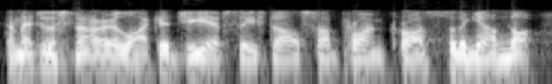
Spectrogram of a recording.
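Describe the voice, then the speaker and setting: A man's voice: lowish voice, steady tone, rapid-fire, dry recording. A man with an Australian accent giving informal, explanatory finance commentary as a radio guest, using examples and asides. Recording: narrow tinny phone-like line.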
